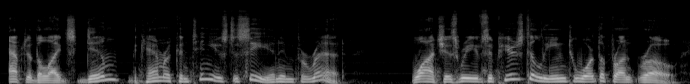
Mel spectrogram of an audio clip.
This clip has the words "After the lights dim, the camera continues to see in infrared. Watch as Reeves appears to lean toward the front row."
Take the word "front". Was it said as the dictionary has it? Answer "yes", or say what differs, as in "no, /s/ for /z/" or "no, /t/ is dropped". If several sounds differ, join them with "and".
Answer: yes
